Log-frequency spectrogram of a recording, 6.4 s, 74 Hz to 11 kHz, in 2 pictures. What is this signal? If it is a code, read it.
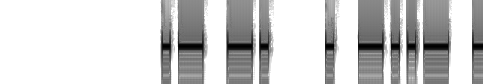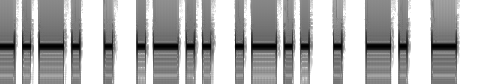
Morse code, heard as a keyed tone, about 22 wpm, 700 Hz. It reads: AN EXCELLENT
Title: Sentences from Top 1200 Words 22wpm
